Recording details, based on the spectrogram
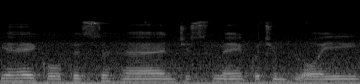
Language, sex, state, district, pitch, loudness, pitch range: Hindi, male, Uttar Pradesh, Jalaun, 130 Hz, -35 LUFS, 125-135 Hz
